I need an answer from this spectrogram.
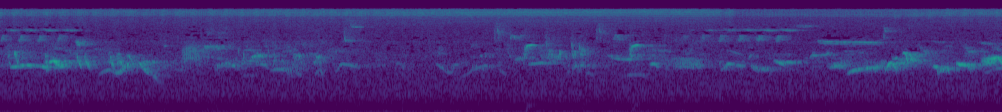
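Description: Several small birds chirping and calling, a busy mix of short rising and falling notes, with a fast high trill twice, over a faint steady hiss.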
